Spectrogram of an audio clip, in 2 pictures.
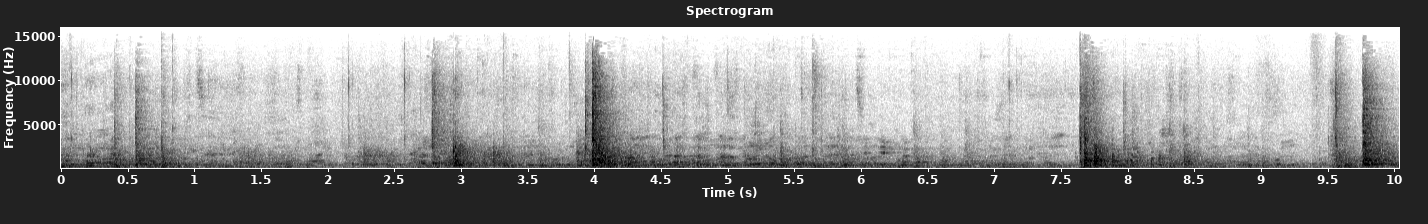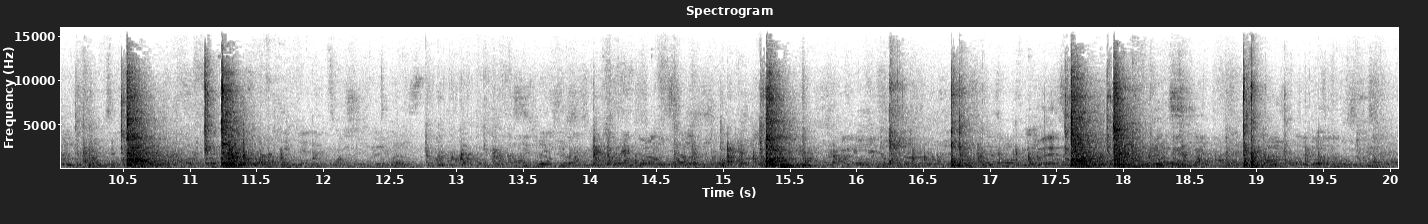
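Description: A foosball ball cracks against the goal walls and rods with sharp knocks.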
